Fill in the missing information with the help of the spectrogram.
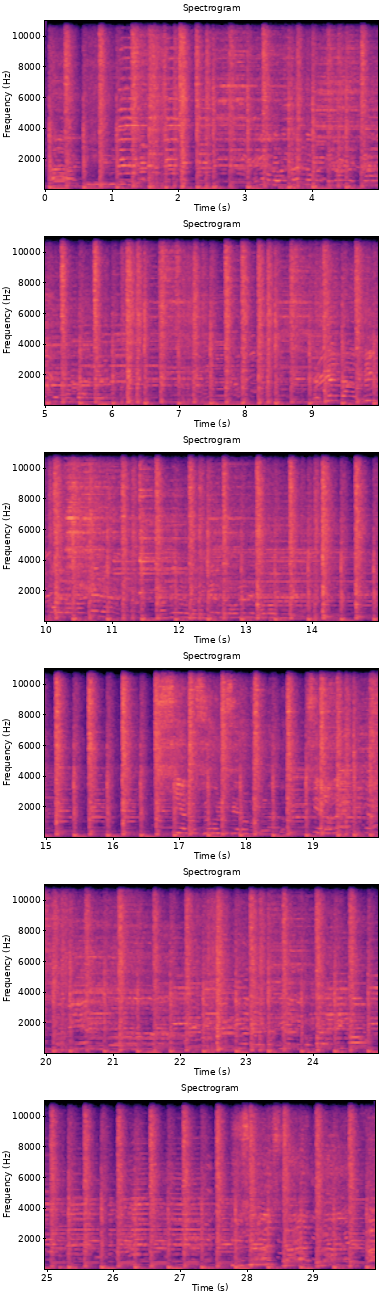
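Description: Live band dance music: a drum kit keeping a steady, quick beat with electric bass guitar and a melody line over it.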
